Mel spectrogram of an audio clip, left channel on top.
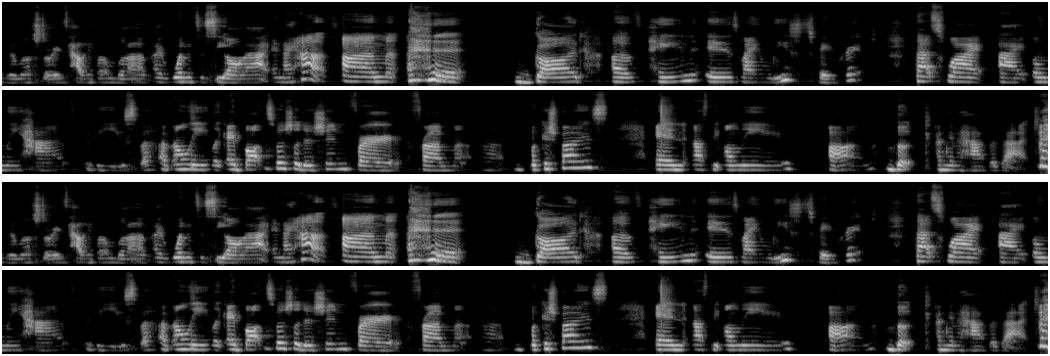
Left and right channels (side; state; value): both; identical; correlation 1.00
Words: their love stories, how they fell in love. I wanted to see all that, and I have. God of Pain is my least favorite. That's why I only have these. I bought the special edition from Bookish Buys, and that's the only book I'm gonna have of that.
